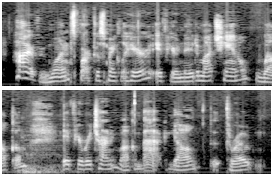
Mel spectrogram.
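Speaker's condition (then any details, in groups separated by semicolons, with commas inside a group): No condition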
